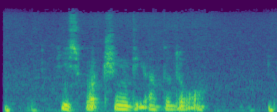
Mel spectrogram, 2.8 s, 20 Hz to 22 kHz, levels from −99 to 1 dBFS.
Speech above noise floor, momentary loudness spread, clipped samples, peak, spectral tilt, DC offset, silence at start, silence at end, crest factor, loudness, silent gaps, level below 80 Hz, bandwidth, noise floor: 31 dB; 15 LU; under 0.1%; 0 dBFS; -7 dB/octave; under 0.1%; 0.05 s; 0 s; 16 dB; -16 LUFS; none; -40 dBFS; 14 kHz; -45 dBFS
